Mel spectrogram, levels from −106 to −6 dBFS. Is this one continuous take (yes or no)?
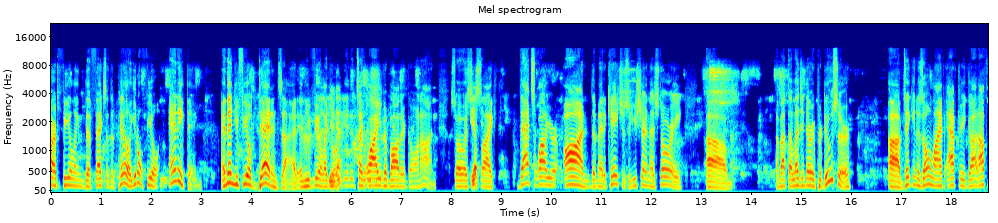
yes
